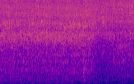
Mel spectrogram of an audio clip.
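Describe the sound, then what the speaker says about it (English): Beef ribs sear in a hot pan, giving a steady, close hiss of frying that runs unbroken throughout with no voices. "I think we're gonna have a nice sear now."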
